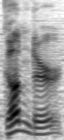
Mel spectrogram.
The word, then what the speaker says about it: Gundyr: more quality version of Lorex ruse wherein I pronounce the name Gunder correctly in our travels as the unconditioned err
